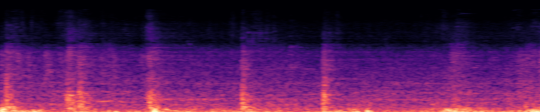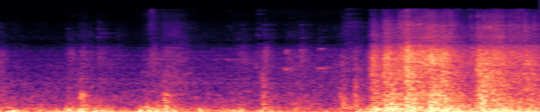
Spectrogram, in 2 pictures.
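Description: A train rolling slowly past, its wheels clacking over rail joints at a slow, regular pace over a low rumble. Near the end a louder rushing hiss swells up.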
